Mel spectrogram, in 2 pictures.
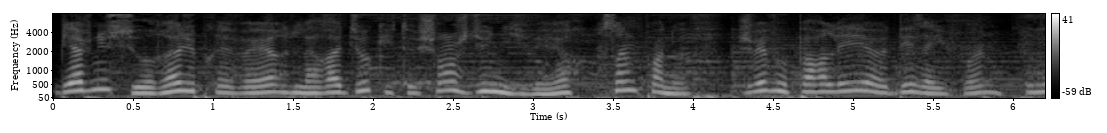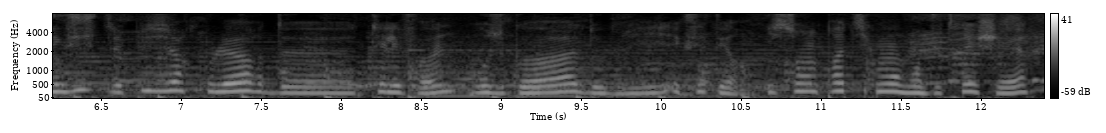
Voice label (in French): presentation; iphone; radio prevert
